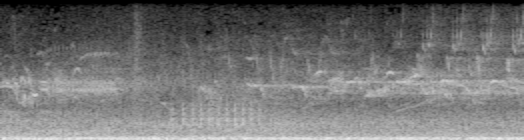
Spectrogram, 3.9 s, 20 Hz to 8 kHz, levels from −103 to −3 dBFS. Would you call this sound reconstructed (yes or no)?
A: no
